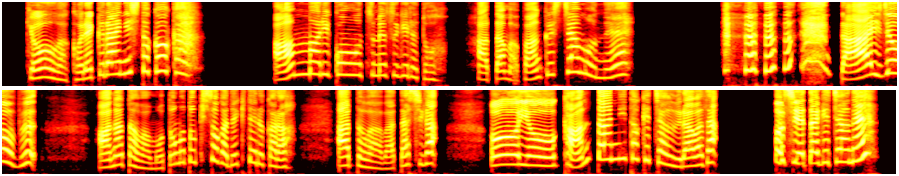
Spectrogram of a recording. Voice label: highschoolgirl; 女子校生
